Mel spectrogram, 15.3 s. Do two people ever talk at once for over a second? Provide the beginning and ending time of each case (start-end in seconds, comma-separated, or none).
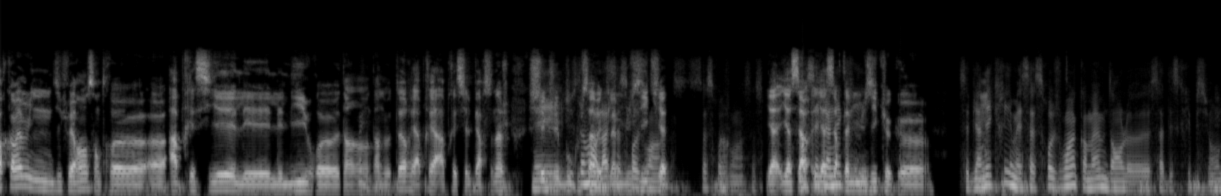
6.6-8.3, 9.6-10.9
